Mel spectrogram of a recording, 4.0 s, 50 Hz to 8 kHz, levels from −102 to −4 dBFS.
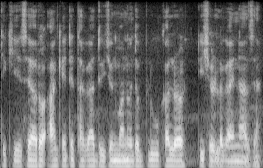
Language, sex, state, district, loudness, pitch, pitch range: Nagamese, male, Nagaland, Dimapur, -18 LUFS, 95 Hz, 95-100 Hz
